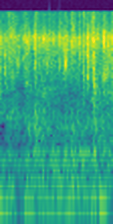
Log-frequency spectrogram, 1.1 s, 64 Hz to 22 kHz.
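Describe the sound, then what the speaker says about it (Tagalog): Water flows continuously through the purge unit of an Epson L3210 printer, a close, steady splashing stream with no speech. "So, dapat continuous yung tubig."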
